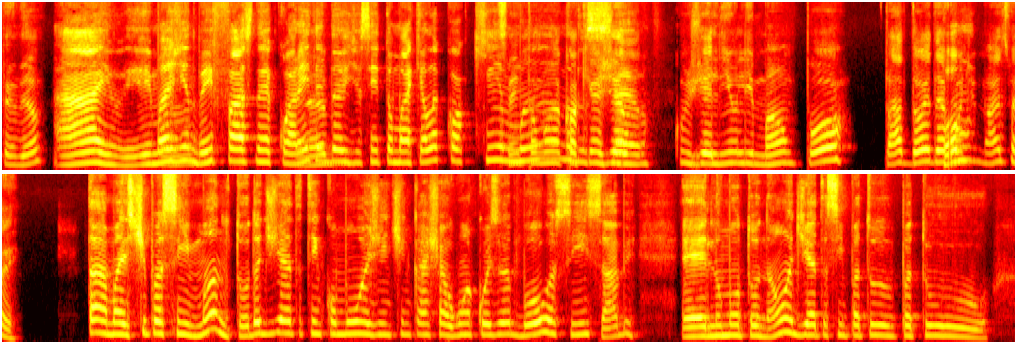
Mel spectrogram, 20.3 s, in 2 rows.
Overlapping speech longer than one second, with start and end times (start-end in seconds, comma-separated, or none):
5.0-6.4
